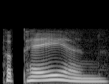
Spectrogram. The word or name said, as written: papain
